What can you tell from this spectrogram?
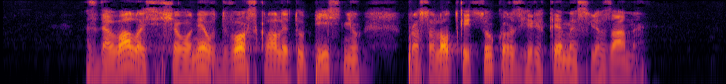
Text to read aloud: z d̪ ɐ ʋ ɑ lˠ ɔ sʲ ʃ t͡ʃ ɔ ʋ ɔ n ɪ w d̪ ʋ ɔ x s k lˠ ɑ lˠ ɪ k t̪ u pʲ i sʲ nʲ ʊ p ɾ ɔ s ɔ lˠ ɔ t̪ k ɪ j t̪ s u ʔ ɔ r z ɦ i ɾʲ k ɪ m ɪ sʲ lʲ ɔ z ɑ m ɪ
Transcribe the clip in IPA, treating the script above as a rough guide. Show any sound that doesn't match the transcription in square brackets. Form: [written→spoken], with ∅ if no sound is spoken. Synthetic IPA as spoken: z d̪ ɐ ʋ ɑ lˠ ɔ sʲ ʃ t͡ʃ ɔ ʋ ɔ n ɪ w d̪ ʋ ɔ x s k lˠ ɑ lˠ ɪ [k→∅] t̪ u pʲ i sʲ nʲ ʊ p ɾ ɔ s ɔ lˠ ɔ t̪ k ɪ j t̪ s u [ʔ→k] ɔ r z ɦ i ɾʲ k ɪ m ɪ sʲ lʲ ɔ z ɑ m ɪ

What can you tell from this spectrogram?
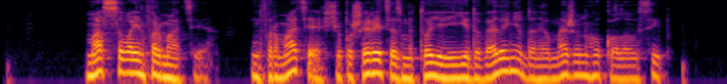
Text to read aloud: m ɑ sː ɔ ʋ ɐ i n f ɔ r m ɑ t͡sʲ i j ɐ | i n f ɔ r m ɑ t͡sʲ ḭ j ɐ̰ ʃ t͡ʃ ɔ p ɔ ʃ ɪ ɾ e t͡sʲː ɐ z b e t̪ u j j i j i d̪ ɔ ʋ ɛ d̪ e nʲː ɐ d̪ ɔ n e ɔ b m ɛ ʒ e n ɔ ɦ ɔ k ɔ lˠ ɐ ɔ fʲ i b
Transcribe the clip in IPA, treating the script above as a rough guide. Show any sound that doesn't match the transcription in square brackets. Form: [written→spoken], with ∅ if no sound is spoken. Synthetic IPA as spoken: m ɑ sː ɔ ʋ ɐ i n f ɔ r m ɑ t͡sʲ i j ɐ | i n f ɔ r m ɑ t͡sʲ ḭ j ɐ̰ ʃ t͡ʃ ɔ p ɔ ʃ ɪ ɾ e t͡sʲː ɐ z [b→m] e t̪ [u→ɔ] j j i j i d̪ ɔ ʋ ɛ d̪ e nʲː ɐ d̪ ɔ n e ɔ b m ɛ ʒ e n ɔ ɦ ɔ k ɔ lˠ ɐ ɔ [fʲ→sʲ] i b

